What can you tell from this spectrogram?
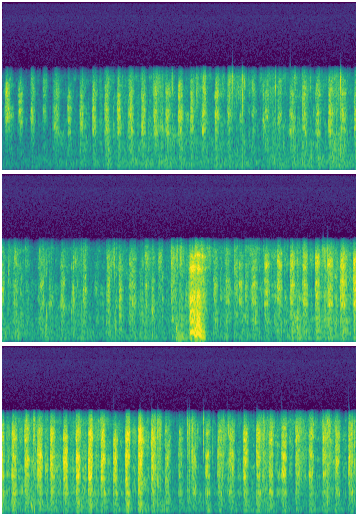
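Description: A dog panting rapidly and steadily, about five breaths a second, close to the microphone. A brief louder noise breaks in about eleven seconds in.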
